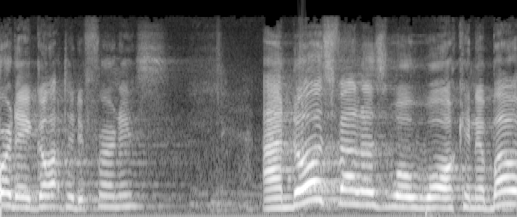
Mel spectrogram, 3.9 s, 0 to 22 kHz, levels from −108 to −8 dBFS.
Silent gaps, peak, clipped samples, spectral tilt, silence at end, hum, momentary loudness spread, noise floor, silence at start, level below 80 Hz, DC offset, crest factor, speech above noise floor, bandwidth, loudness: none; 0 dBFS; under 0.1%; -5.5 dB/octave; 0 s; none; 15 LU; -43 dBFS; 0 s; -50 dBFS; 0.6%; 14 dB; 29 dB; 14.5 kHz; -14 LUFS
